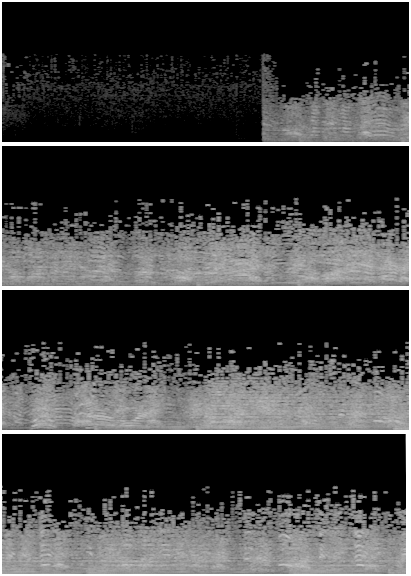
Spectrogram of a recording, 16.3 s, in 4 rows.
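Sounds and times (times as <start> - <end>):
hostile crowd shouting and jeering: 2.6 - 16.2
laughter: 2.8 - 16.2.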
